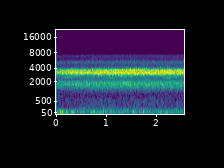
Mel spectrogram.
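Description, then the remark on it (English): A dense, continuous spring chorus of spring peepers and chorus frogs in Wisconsin, countless high piping calls blending into a steady shrill wash with a low rumble underneath, no voices present. “that's one of my favorite spring sounds, which is not a bird, but it is these peeper frogs and actually chorus frogs, too.”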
